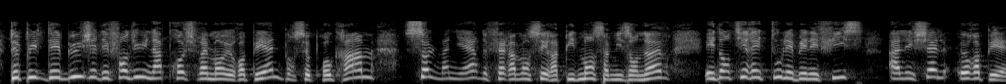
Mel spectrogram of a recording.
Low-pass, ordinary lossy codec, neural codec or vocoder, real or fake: none; none; codec, 16 kHz, 16 kbps, FunCodec, trained on Chinese and English, 50 frames a second; fake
